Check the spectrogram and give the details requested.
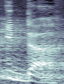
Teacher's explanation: Huruf nun tu sumbat, dia jadi huruf macam dal. Inna jadi idda.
